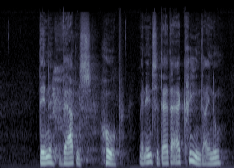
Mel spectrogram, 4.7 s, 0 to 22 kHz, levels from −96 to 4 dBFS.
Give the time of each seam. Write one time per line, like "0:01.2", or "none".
0:02.6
